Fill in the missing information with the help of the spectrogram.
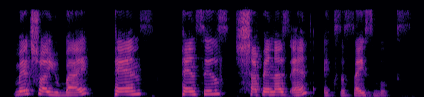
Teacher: a list of things is being said or is being read the intonation Rises with each item and falls on the last item to indicate that the list has has ended for example make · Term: rise fall intonation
